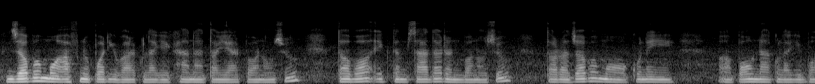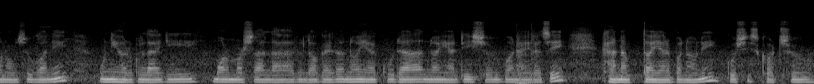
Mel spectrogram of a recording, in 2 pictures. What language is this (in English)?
Nepali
